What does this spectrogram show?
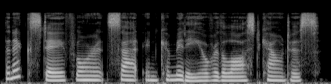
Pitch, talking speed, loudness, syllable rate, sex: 195 Hz, 200 wpm, -18 LUFS, 5.5 syllables/s, female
